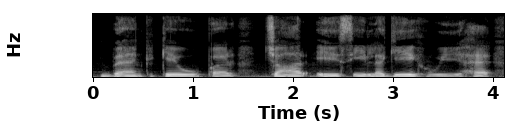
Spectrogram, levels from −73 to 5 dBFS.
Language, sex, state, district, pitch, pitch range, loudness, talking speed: Hindi, male, Jharkhand, Ranchi, 125 Hz, 120-145 Hz, -16 LUFS, 115 wpm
